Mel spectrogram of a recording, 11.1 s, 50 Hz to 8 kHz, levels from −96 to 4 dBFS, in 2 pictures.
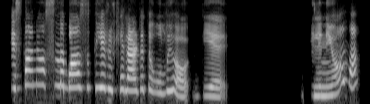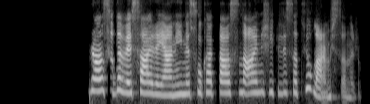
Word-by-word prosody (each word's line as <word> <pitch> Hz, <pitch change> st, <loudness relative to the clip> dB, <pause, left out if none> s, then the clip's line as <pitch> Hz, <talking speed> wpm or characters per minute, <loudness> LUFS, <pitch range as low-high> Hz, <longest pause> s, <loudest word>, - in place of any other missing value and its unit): Kestane 460 Hz, +5 st, +1 dB
aslında 465 Hz, -2 st, -1 dB
bazı 420 Hz, 0 st, +4 dB
diğer 420 Hz, -1 st, +1 dB
ülkelerde 360 Hz, 0 st, +1 dB
de 360 Hz, -, -5 dB
oluyor 290 Hz, -6 st, -4 dB, 0.2 s
diye 215 Hz, -2 st, -3 dB, 1.3 s
biliniyor 220 Hz, +2 st, -2 dB
ama. 410 Hz, -, -3 dB, 1.5 s
Fransa'da 340 Hz, 0 st, +2 dB
vs. 285 Hz, +2 st, +3 dB, 0.3 s
yani, 240 Hz, 0 st, +4 dB
yine 265 Hz, +1 st, -3 dB
sokakta 290 Hz, +2 st, -3 dB
aslında 285 Hz, 0 st, 0 dB
aynı 295 Hz, +2 st, 0 dB
şekilde 290 Hz, -1 st, -12 dB
satıyorlarmış 290 Hz, -, -4 dB
sanırım. 105 Hz, -, -19 dB
300 Hz, 110 wpm, -25 LUFS, 270-380 Hz, 1.5 s, bazı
